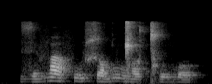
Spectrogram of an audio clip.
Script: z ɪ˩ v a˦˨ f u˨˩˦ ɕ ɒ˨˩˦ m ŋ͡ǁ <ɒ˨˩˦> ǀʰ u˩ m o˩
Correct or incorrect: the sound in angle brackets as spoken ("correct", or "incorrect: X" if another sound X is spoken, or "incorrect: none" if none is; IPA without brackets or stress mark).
correct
